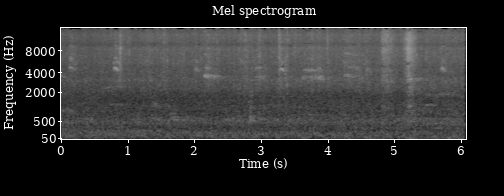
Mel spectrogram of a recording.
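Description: Faint, scattered small bird chirps over a steady low outdoor background rumble, with a couple of brief rustles about five seconds in.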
